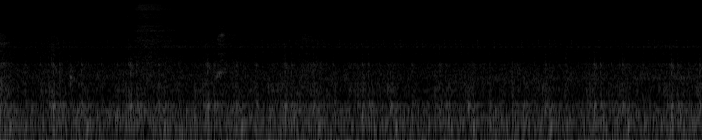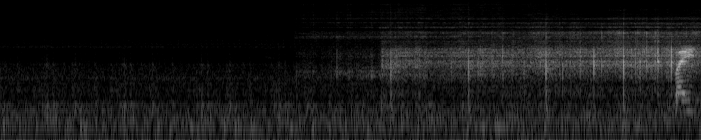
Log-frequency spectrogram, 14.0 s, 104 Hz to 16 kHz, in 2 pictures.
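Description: The surface noise of a pre-1910 acoustic gramophone disc playing through an HMV Monarch horn gramophone after the needle is set down. After about ten seconds of faint handling and room tone, a hiss and crackle starts and grows louder over the last few seconds.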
